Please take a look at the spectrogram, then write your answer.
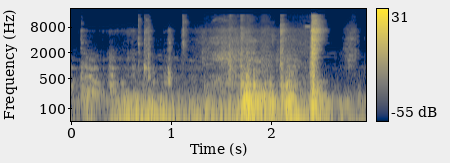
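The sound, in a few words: car engine starting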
